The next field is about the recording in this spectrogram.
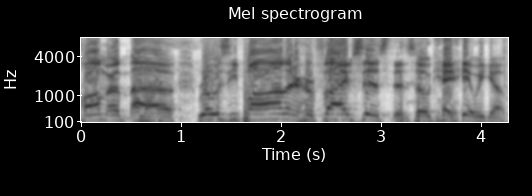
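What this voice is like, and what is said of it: Usual voice. Nothing is said of it.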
